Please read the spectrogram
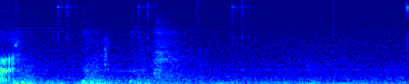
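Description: Several faint, spaced clicks of a computer mouse, about one a second.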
